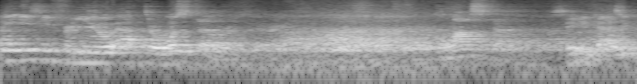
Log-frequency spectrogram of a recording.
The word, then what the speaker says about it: Worcester: This is Worcester. Okay, that's a two-syllable word, Worcester.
